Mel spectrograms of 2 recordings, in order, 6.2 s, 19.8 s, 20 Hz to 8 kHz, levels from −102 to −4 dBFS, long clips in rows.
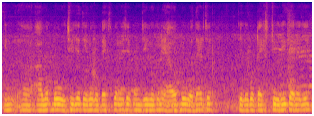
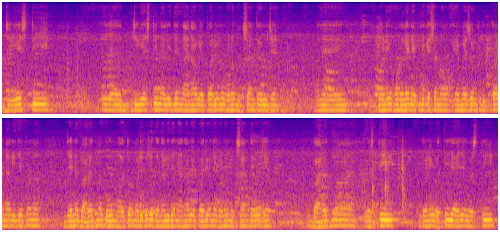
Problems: constant background noise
